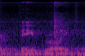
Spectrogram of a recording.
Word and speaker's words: Bayreuth: Or Bayreuth, as apparently it's pronounced.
